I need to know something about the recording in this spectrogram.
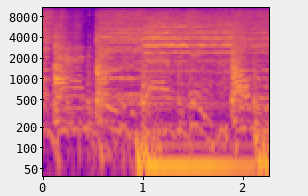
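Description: Acoustic drum kit played over a hip hop backing track: a few quick drum hits, then about half a second in a big accent with the bass drum and a cymbal that rings on for over a second above a deep sustained bass note.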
